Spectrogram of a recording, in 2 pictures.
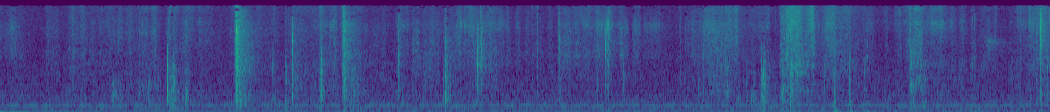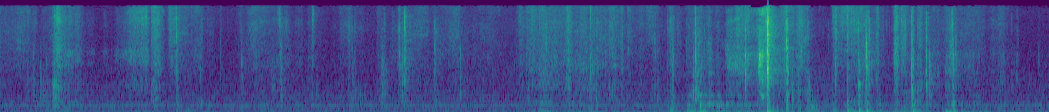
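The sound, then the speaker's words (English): Papers being shuffled and handled, with scattered soft rustles and taps, building into a busier, louder flurry of rustling toward the end. A steady low hum runs underneath. “My imitation of Roshi now, shuffling my papers.”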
